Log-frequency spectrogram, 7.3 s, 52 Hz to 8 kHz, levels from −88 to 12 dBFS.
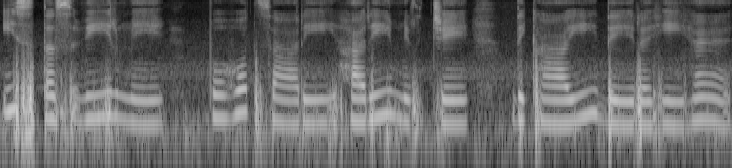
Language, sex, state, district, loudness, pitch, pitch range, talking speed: Hindi, female, Haryana, Charkhi Dadri, -22 LUFS, 210 Hz, 200-230 Hz, 90 wpm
